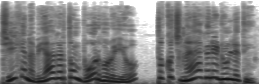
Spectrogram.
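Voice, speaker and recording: Cartoon boy best friend: casual, chatty, frank, slightly high pitch, music behind. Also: huge pitch swings, fast talker, a little mellow. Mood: helpful, frank. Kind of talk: animated cartoon dub.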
